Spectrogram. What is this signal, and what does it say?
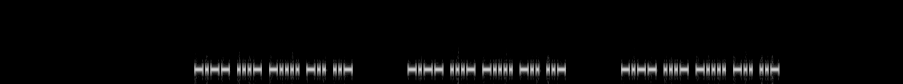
Morse code, heard as a keyed tone, about 48 wpm, 700 Hz. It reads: YV6DU YV6DU YV6DU
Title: DXCC-100 Call Signs - 5 Characters - Repeated 3x - 45wpm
